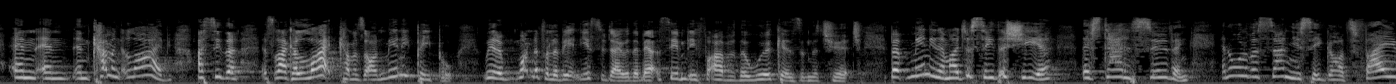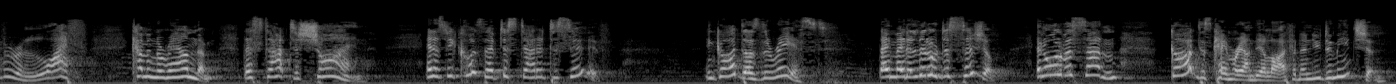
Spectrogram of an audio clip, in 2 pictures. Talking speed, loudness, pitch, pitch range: 205 wpm, -25 LUFS, 325 Hz, 260-370 Hz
